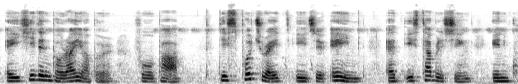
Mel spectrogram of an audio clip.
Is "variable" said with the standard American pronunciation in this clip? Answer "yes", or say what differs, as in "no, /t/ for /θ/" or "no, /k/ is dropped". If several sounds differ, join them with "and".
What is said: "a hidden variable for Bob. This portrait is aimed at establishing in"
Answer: no, /p/ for /v/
